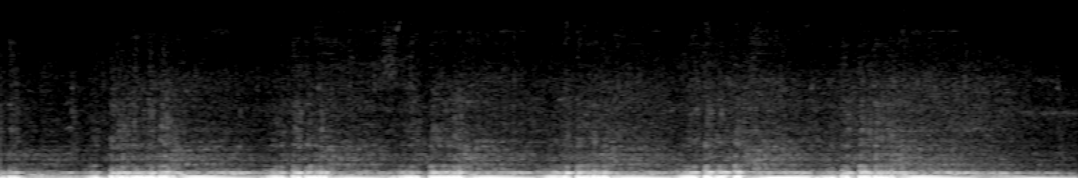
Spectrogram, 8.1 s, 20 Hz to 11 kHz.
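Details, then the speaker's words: Ford Focus ST-2, 99,000 miles, misfiring with black smoke and engine light on: revs rise in uneven surges that stumble and drop out, a choppy lumpy note; bad misfire when revved, cause unknown. "So, it's really badly misfiring. So, yeah, basically it's just really showing the back while I do that."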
